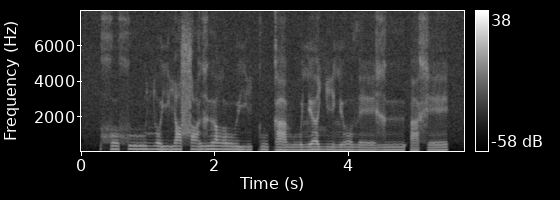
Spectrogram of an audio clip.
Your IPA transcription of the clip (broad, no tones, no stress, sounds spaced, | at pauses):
x o x uː ʎ o j i sˤ ɨ ɣ ɨ lˠ uː j i k u ɡ a β u lʲ ɐ ʎ i lʲ o ð eː ɣ ɨː ʔ a x e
